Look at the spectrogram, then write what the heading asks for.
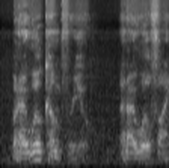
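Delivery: very deep, low action-hero voice. Answering a chat request to do the Taken movies guy's voice. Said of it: "Do the Taken movies guy's voice".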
